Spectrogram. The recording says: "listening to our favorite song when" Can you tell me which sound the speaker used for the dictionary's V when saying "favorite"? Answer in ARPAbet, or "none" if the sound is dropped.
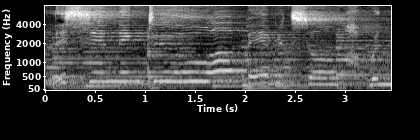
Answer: none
